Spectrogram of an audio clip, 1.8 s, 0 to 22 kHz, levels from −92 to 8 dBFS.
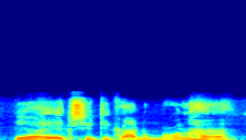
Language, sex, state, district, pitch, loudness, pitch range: Hindi, male, Bihar, Supaul, 210 Hz, -18 LUFS, 200-215 Hz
